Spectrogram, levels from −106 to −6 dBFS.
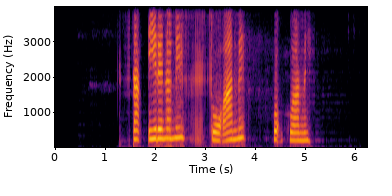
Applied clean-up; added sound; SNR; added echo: neural separator model SepFormer WHAMR!.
